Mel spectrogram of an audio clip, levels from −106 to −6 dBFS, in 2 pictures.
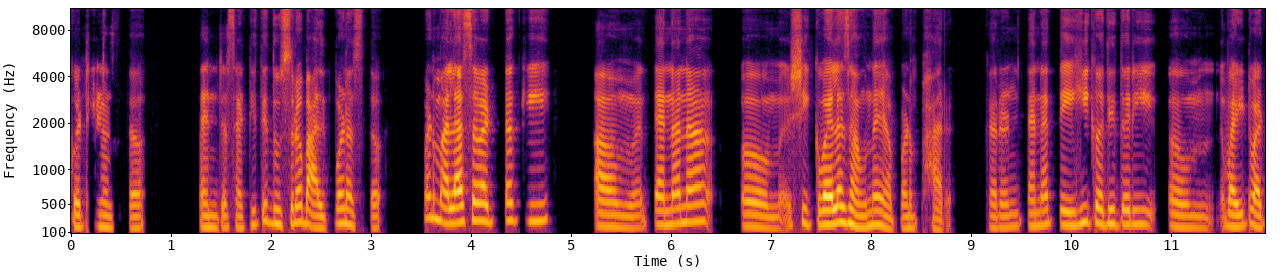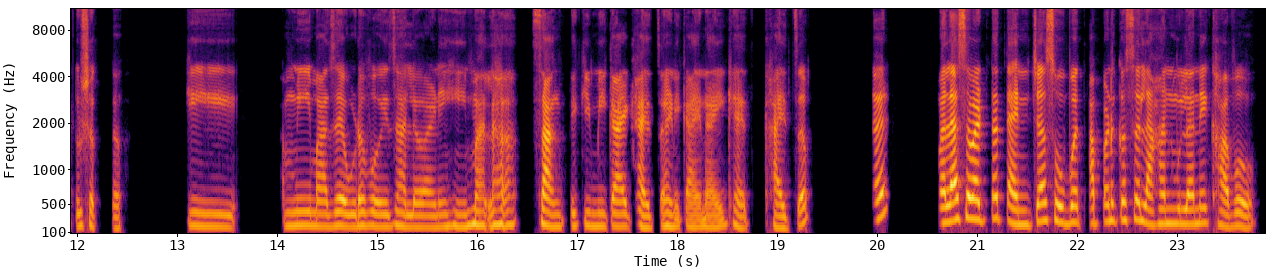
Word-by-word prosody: कठीण 180 0 -2
असतं 160 -1 -5 0.6
त्यांच्यासाठी, 170 +2 -4
ते - - -2
दुसरं 220 +1 0
बालपण 210 +2 +1
असतं. 170 -4 -4 0.5
पण 310 0 -1
मला 225 -3 +7
असं 240 +3 +5
वाटतं, 260 0 +2
की 255 +1 -1 0.5
अ, - - +2 0.5
त्यांना 205 +1 +3
ना 240 +2 +4 0.4
अ, 170 -3 -2
शिकवायला 205 +1 +6
जाऊ 205 -7 +3
नये 200 +1 +2
आपण 165 +1 -4
फार. - - -7 0.4
कारण 165 +2 -5
त्यांना 190 +1 -1
तेही 200 +3 +3
कधीतरी 210 -2 -1 0.2
अ, - - -4 0.5
वाईट 180 +3 +2
वाटू 180 -1 0
शकतं, 185 -4 -5 0.7
की 185 -2 -4 0.5
मी 195 +1 -2
माझं 185 0 -1
एवढं 185 0 +2
वय 180 -2 -1
झालं 175 -2 -2
आणि 170 0 -4
ही 180 -1 -4
मला 200 0 0 0.3
सांगते, 185 -2 +3
की 195 - -5
मी 185 0 -3
काय 180 -1 +3
खायचं 165 - -1
आणि 90 0 -1
काय 90 -1 -2
नाही 90 +1 -2
ख्या 175 - -3 0.2
खायचं. 165 +4 -2 0.7
तर 320 +4 +4 0.5
मला 235 +3 +9
असं 295 +2 +6
वाटतं 285 +1 +6
त्यांच्यासोबत 235 +2 +3
आपण 220 +4 -1
कसं 270 +1 +1
लहान 215 -2 +1
मुलाने 215 0 0
खावं 185 -3 -1
195 Hz, 145 wpm, -22 LUFS, 175-220 Hz, 0.7 s, मला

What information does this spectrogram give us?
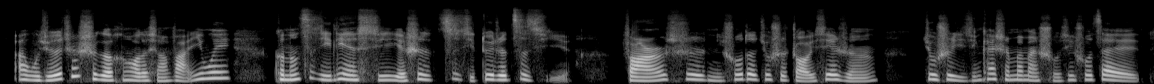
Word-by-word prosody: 啊， 230 - +1
我 195 -2 +1
觉 190 +2 +2
得 235 - +7
这 380 +7 0
是 260 - 0
个 200 -4 +5
很 200 +2 -6
好 190 -2 +3
的 180 - +2
想 165 -2 -4
法， 180 -2 0
因 245 +6 0
为 285 +1 +2 0.4
可 230 - +3
能 220 +2 +3
自 295 +2 -7
己 210 -5 0
练 225 -1 +3
习 200 -1 -2
也 170 -2 +3
是 220 +3 0
自 245 +4 -7
己 170 -6 -8
对 225 +7 +1
着 210 -1 +3
自 225 +2 -3
己， 195 - -10 0.5
反 185 -2 +5
而 175 +3 +5
是 225 0 -1
你 180 -3 -8
说 230 +7 -2
的 235 -2 +1
就 225 +2 -6
是 200 -3 -4
找 155 -5 +1
一 - - -4
些 225 +6 +1
人， 155 -2 -5 0.4
就 235 -1 0
是 215 -2 -1
已 175 - -7
经 185 +4 -9
开 250 +3 -1
始 245 - -4
慢 210 0 -2
慢 185 -3 -2
熟 165 -2 -7
悉 205 - -8
说 215 +1 -4
在 185 -8 0
210 Hz, 270 characters per minute, -21 LUFS, 180-230 Hz, 0.5 s, 得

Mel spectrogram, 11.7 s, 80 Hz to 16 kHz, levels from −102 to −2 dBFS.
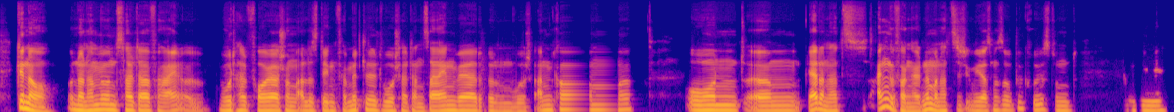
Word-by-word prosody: Genau. 105 - +5
Und 140 -3 -2
dann 120 -1 +5
haben 125 +2 +3
wir 140 - +3
uns 130 -2 0
halt 125 -1 +3
da 120 0 +6
vere 110 0 -3
wurde 120 0 -1
halt 120 -1 -1
vorher 120 0 +4
schon 115 -1 -3
alles 110 0 -2
denen 110 -2 -2
vermittelt, 125 +3 -2
wo 115 -1 0
ich 110 - -9
halt 105 - -4
dann 95 - -3
sein 115 +4 +2
werde 120 -2 +3
und 100 -3 -5
wo 100 - -5
ich 100 - -12
ankomme. 135 +1 -4 0.5
Und 125 -1 +3
ähm, 120 +1 +1
ja, - - +8
dann 135 -7 +2
hat's 115 +10 -6
angefangen 115 - +2
halt, 100 - -1
ne? 145 - +3
Man 130 -6 +2
hat 115 0 -3
sich 120 - -7
irgendwie 115 0 -4
erst 115 +1 -1
mal 120 - -4
so 125 0 -4
begrüßt 135 -1 -7
und 115 -1 -5 0.5
irgendwie 120 0 -3
120 Hz, 225 wpm, -25 LUFS, 115-130 Hz, 0.5 s, ja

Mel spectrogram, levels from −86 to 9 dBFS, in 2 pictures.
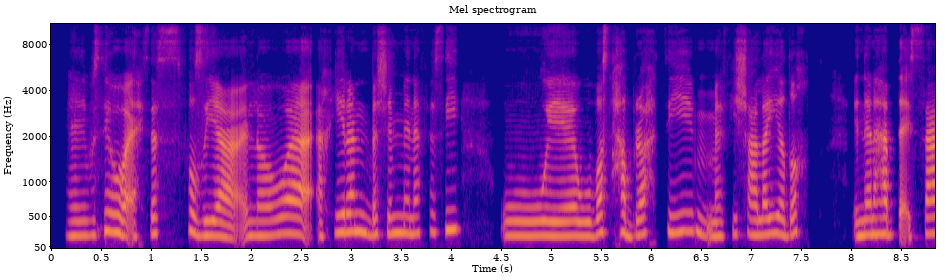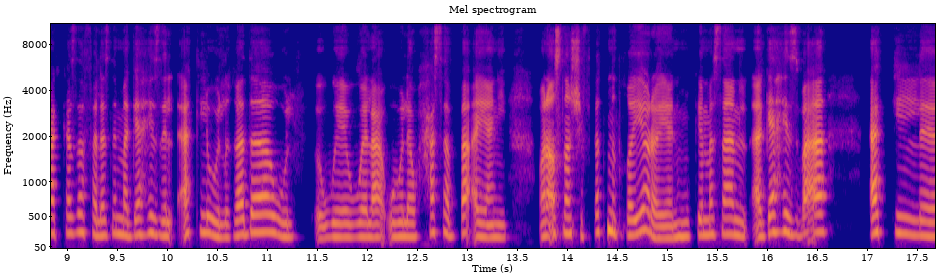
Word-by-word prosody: يعني 210 0 -4
بُصّي 220 +6 -3
هو 260 - +3
إحساس 240 +3 -2
فظيع، 215 -8 +2
اللي 210 +1 -3
هو 215 +3 -2 0.3
أخيرًا 255 +6 -1 0.2
باشم 240 +3 -3
نفَسي 260 +5 -4 0.4
و 210 0 -2 0.3
وباصحى 240 +6 -1
براحتي، 255 +5 -4
ما 205 -5 -4
فيش 235 +4 -9
عليَّ 225 +2 0
ضغط 230 +5 -5 0.5
إن 210 - 0
أنا 230 +1 +2
هابدأ 230 -1 0
الساعة 240 +5 +2
كذا 245 +1 -3
فلازم 225 -1 -3
أجهِز 225 +2 -2
الأكل 225 +5 -1
والغدا 225 +5 +3
والف 200 -6 -4
و 195 +2 -2
ولو 190 0 +2
ولو 200 -1 -1
حسب 250 -1 -4
بقى 210 -5 +4
يعني، 185 0 -1 0.3
وأنا 210 - +7
أصلًا 245 - +2
شِفتات 245 +4 -5
متغيرة، 240 -1 +2
يعني 175 +2 +1
ممكن 205 +2 -2
مثلًا 230 -2 +1
أجهِز 250 +2 +2
بقى 265 +5 +8 0.4
أكل 245 -3 +2
225 Hz, 145 wpm, -22 LUFS, 205-250 Hz, 0.5 s, بقى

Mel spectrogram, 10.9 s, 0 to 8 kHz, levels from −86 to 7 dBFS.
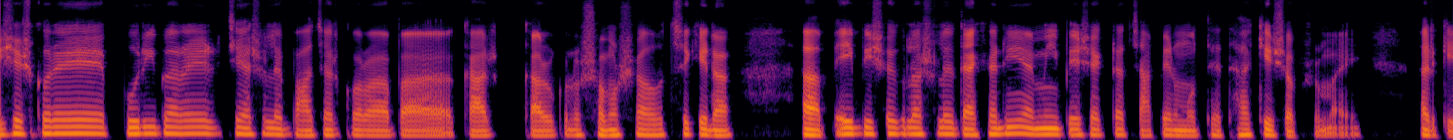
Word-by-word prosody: বিশেষ 135 +4 +2
করে 145 0 +4 0.4
পরিবারের 140 0 +1 0.2
যে - - -1
আসলে 130 -1 -1
বাজার 110 +2 -1
করা 110 -2 0 0.2
বা - - +1 0.4
কার 100 0 +1 0.3
কারোর 100 0 +1
কোনো 110 0 -3
সমস্যা 110 +2 +1
হচ্ছে 115 +3 -5
কিনা 110 -4 +3 0.6
আ - - +10 0.3
এই 135 - +7
বিষয়গুলো 135 0 +1
আসলে 135 0 -1
দেখা 120 +3 +2
নিয়ে 140 +1 +2
আমি 125 +1 +5
বেশ 115 0 0
একটা 120 - -5
চাপের 110 +2 -3
মধ্যে 105 +2 -4
থাকি 120 0 +1
সবসময় 120 +8 -5 0.5
আরকি। - - 0
120 Hz, 155 wpm, -23 LUFS, 110-135 Hz, 0.6 s, আ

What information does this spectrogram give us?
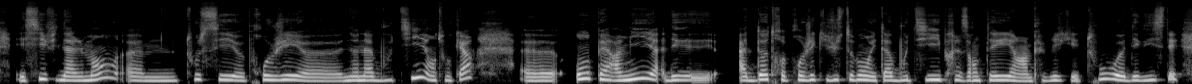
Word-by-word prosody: Et 175 - -2
si 245 +8 +1
finalement, 205 +6 0
hem, 175 -1 -2
tous 235 - -4
ces, 210 -3 0
heu, 180 - -1
projets, 205 +1 +1
heu, 160 -1 -3
non 185 +2 +2
aboutis, 190 - 0
en 195 - -1
tout 190 -1 -6
cas, 260 - -1 0.5
heu, 170 0 0 0.2
ont 260 +3 +5
permis 235 +3 +4
à - - -2
des 180 - 0 0.3
à - - +2
d'autres 220 +4 +2
projets 205 +3 0
qui 205 -1 -9
justement 210 +1 +1
ont - - +3
été 185 0 -1
aboutis, 195 +3 0
présentés 195 0 0
à 175 - 0
un 160 0 -1
public 185 +2 -4
et - - -2
tout, 240 -5 +2
d'exister? 190 -5 -2
195 Hz, 170 wpm, -19 LUFS, 180-210 Hz, 0.5 s, ont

